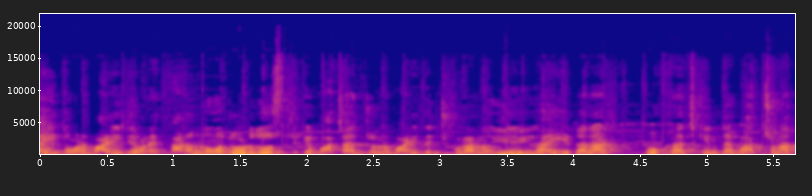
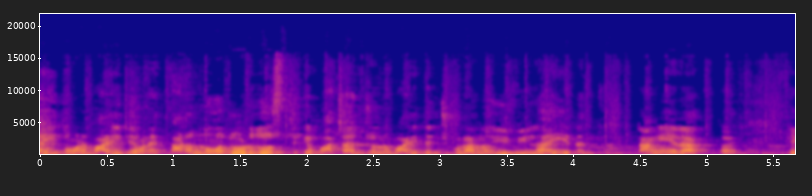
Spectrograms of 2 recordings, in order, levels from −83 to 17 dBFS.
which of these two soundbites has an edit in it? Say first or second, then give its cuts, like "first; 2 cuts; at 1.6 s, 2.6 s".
first; 1 cut; at 4.0 s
